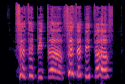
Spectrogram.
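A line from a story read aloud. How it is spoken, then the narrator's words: Joyful exclamation. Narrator (French): s'écria Gerda dans sa joie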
